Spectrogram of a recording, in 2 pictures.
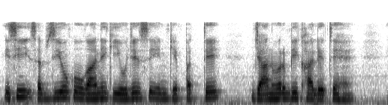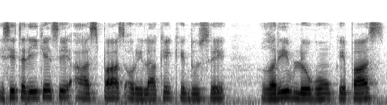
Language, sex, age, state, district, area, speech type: Urdu, male, 18-30, Delhi, South Delhi, urban, spontaneous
